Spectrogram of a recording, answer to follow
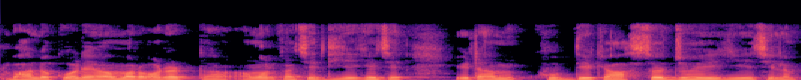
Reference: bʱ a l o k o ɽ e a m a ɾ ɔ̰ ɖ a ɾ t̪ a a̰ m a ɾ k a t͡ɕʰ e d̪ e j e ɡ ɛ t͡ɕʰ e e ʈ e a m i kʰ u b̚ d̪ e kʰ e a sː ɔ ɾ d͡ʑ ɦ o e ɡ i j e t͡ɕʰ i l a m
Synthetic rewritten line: bʱ a l o k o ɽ e a m a ɾ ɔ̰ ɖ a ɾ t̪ a a̰ m a ɾ k a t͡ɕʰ e d̪ i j e ɡ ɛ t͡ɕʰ e e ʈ a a m i kʰ u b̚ d̪ e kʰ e a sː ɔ ɾ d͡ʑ ɦ o e ɡ i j e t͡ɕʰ i l a m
